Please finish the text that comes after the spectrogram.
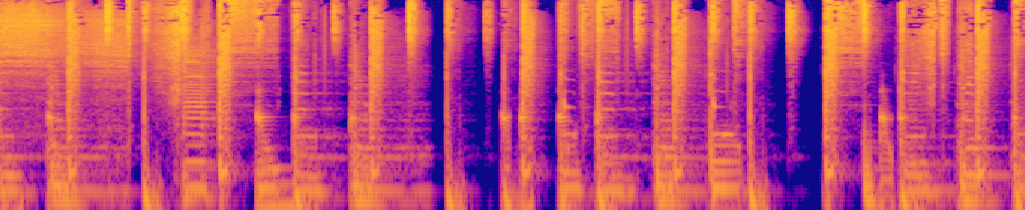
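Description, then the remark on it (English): A loud mosquito-like buzzing that comes in choppy, rhythmic pulses with brief gaps between them, heard on its own without any talking. “Because when the mosquitoes are out, it's going to get real.”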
